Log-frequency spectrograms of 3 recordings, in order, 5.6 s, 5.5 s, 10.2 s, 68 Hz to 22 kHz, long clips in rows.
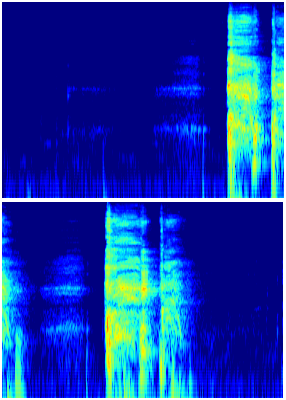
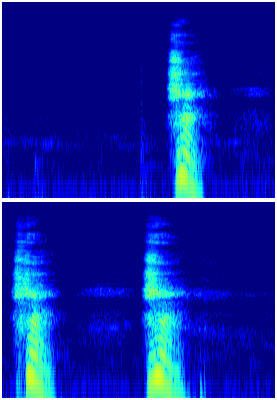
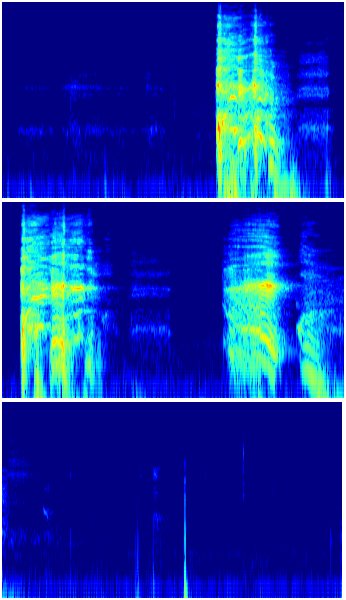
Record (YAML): cough_length: 5.6 s
cough_amplitude: 32767
cough_signal_mean_std_ratio: 0.33
exhalation_length: 5.5 s
exhalation_amplitude: 4341
exhalation_signal_mean_std_ratio: 0.36
three_cough_length: 10.2 s
three_cough_amplitude: 32768
three_cough_signal_mean_std_ratio: 0.32
survey_phase: beta (2021-08-13 to 2022-03-07)
age: 45-64
gender: Male
wearing_mask: 'No'
symptom_cough_any: true
symptom_runny_or_blocked_nose: true
symptom_change_to_sense_of_smell_or_taste: true
symptom_onset: 4 days
smoker_status: Never smoked
respiratory_condition_asthma: false
respiratory_condition_other: false
recruitment_source: Test and Trace
submission_delay: 2 days
covid_test_result: Positive
covid_test_method: RT-qPCR
covid_ct_value: 12.1
covid_ct_gene: ORF1ab gene
covid_ct_mean: 12.8
covid_viral_load: 62000000 copies/ml
covid_viral_load_category: High viral load (>1M copies/ml)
